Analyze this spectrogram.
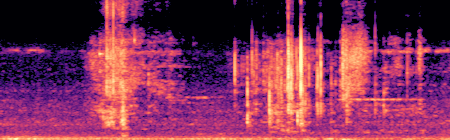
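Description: A sheet of paper rustles as it is lifted.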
